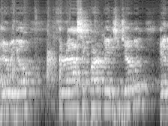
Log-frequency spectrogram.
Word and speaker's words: Thoracic: This is Thoracic Park, rhymes with Jurassic.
